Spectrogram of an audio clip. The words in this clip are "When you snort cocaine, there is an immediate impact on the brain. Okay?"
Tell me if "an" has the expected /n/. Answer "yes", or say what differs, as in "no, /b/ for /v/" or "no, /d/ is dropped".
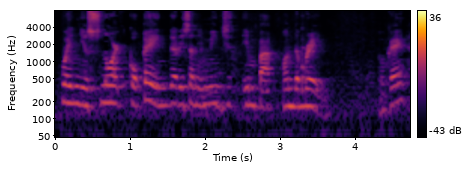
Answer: yes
